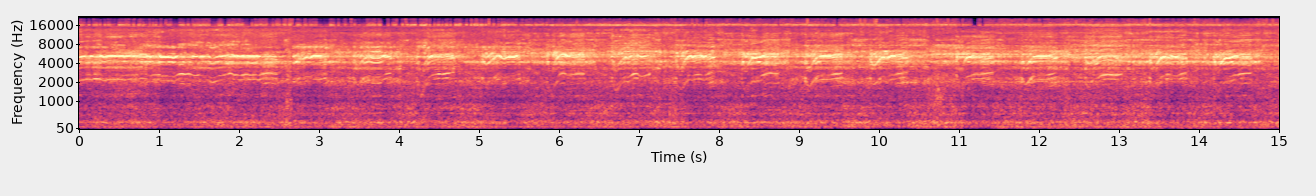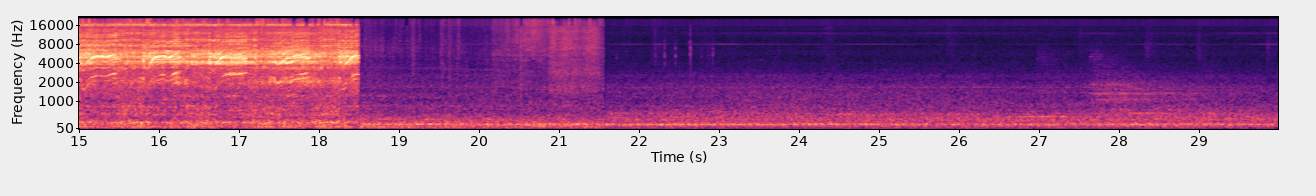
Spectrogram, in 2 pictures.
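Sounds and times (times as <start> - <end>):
cutting machine hissing buzz: 0.0 - 18.6.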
